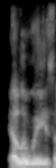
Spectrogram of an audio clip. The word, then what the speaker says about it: Eloise: The Northern Irish women also came 3rd in the women's 50 race with, is it Elisa Crawford or Elisoa Crawford? She was 2nd overall. – Eloise, I think, is the pronunciation, yeah. – Eloise, forgive me, Eloise.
